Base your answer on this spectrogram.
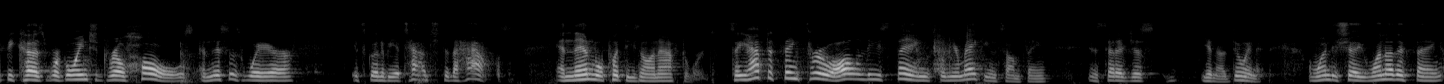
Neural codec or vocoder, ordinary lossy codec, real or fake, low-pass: none; MP3, 32 kbps; real; 7.2 kHz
